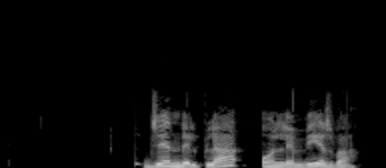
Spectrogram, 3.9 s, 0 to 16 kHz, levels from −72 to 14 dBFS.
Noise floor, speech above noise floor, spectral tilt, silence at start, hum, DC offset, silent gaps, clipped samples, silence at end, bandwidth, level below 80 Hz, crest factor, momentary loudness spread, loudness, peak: -42 dBFS; 30 dB; -7.5 dB/octave; 1.35 s; none; under 0.1%; none; under 0.1%; 0.35 s; 7.4 kHz; -52 dBFS; 14 dB; 8 LU; -13 LUFS; 0 dBFS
